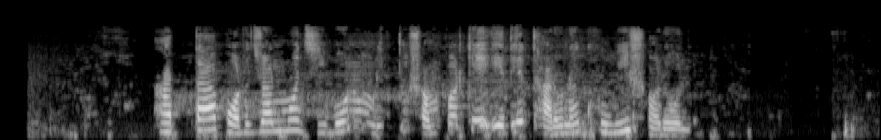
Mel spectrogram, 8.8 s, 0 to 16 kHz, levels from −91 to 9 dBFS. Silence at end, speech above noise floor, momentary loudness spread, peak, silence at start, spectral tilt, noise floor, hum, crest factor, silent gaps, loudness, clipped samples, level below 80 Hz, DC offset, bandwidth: 0.25 s; 63 dB; 16 LU; -2 dBFS; 1.55 s; -4 dB/octave; -80 dBFS; none; 18 dB; none; -17 LUFS; under 0.1%; -64 dBFS; under 0.1%; 7.8 kHz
